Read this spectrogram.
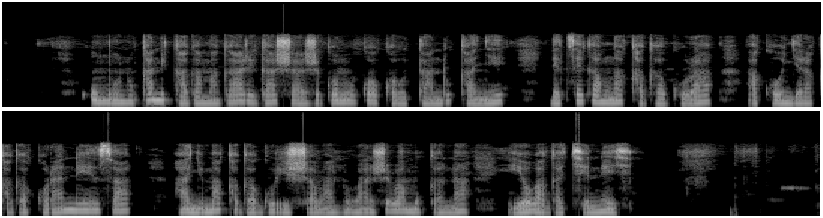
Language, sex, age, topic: Kinyarwanda, female, 36-49, finance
